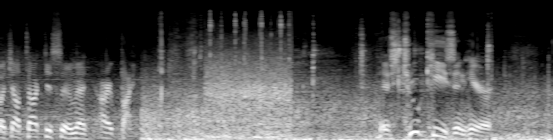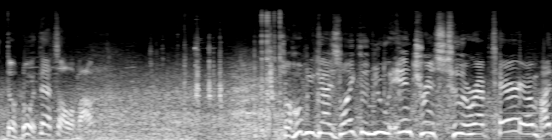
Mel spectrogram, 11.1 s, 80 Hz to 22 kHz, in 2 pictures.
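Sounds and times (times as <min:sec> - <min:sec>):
man speaking: 0:00.0 - 0:01.4, 0:03.8 - 0:05.0, 0:05.6 - 0:06.6, 0:08.3 - 0:11.0
wind buffeting microphone: 0:01.4 - 0:10.1.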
